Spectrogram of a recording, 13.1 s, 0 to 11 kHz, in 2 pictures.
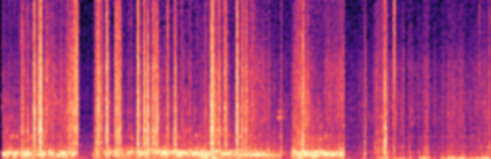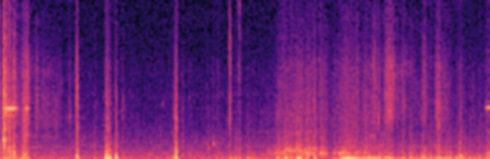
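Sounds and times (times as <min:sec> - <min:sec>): bird cooing: 0:01.9 - 0:04.6.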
